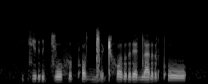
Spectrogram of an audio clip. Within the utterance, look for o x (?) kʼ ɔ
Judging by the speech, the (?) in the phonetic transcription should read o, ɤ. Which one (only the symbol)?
ɤ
